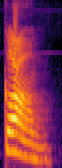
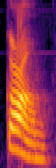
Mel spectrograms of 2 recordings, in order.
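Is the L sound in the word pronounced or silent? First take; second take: silent; silent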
